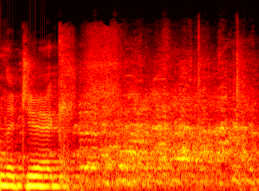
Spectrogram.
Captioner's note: audience laughing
